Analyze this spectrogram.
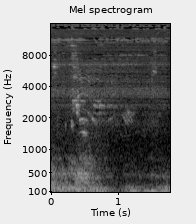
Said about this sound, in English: Because that was just like real lightning. Thunder.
